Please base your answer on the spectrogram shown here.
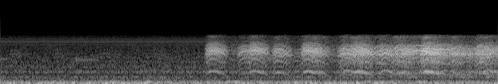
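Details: A group of crows at dawn: after two seconds of low rumble, harsh, hoarse caws start and repeat rapidly, several birds overlapping and growing louder toward the end.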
